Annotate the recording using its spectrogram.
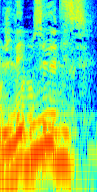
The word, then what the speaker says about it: Leibniz: Lanitz. – Bon, mais parce que vous l'avez mal prononcé, c'est Leibniz qui est contemporain de Voltaire, nous sommes d'accord. – Ah, oui, c'est Leibniz.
